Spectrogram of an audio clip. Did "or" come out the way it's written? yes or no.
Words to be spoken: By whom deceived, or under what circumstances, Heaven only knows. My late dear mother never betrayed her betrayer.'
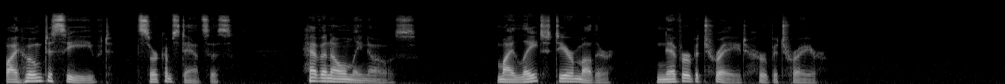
no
